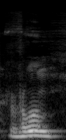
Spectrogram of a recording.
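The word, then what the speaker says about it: roam: की मछली ऐसे इसमें देखें आर ओ एम रोम रोम रोम मींस इधर उधर भटकना रो मींस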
